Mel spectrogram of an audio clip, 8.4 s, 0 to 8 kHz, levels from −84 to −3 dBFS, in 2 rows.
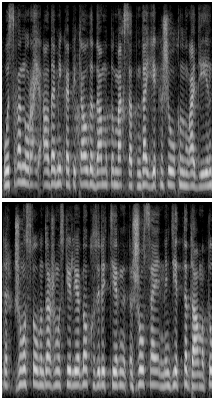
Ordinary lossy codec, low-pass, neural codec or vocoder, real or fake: none; none; codec, 16 kHz, 0.8 kbps, ZipCodec; fake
